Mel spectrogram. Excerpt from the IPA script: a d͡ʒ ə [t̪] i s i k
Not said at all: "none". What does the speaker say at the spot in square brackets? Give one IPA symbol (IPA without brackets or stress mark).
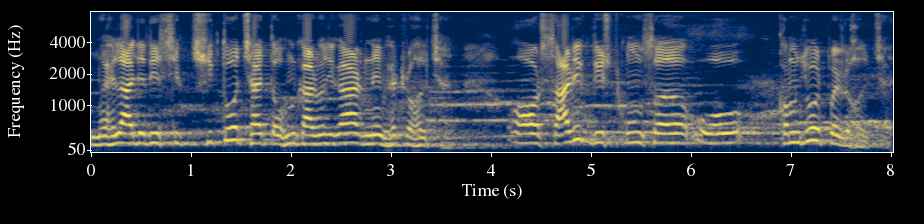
d̪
